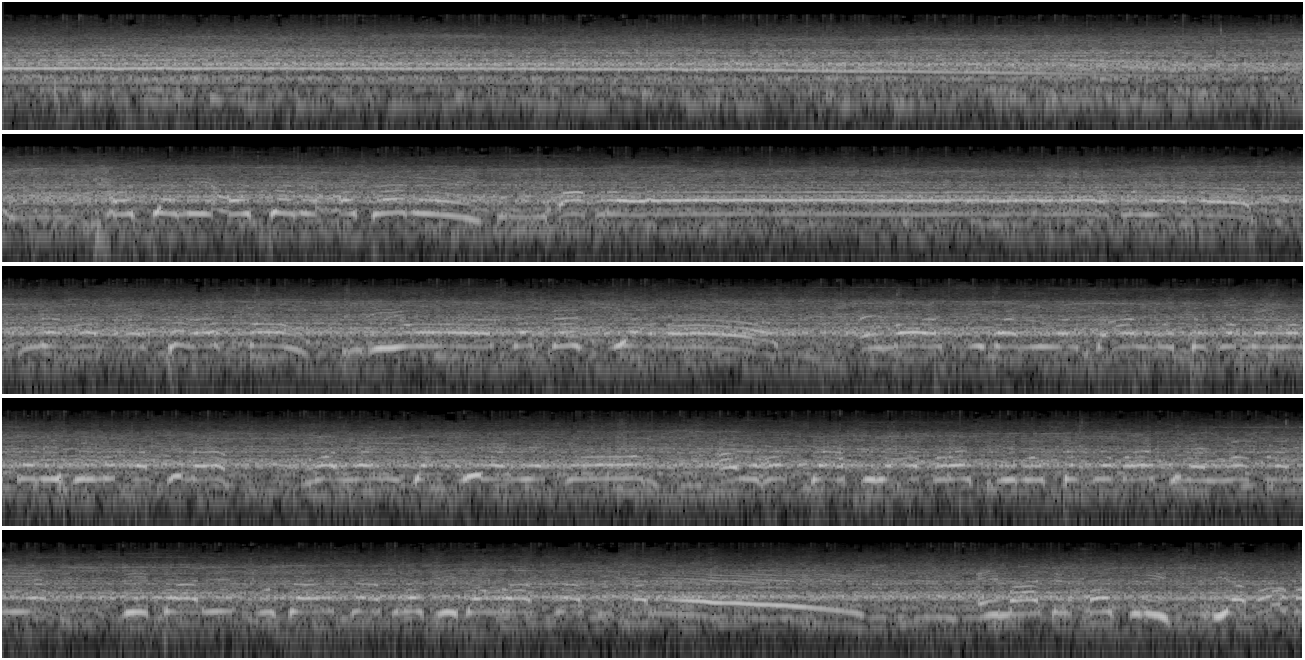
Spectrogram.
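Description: A TV football commentator's goal call: one long held shout on a single note that slides down in pitch about five seconds in, over steady stadium crowd cheering. From about seven seconds on come more long, wavering held vocal calls over the cheering crowd.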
